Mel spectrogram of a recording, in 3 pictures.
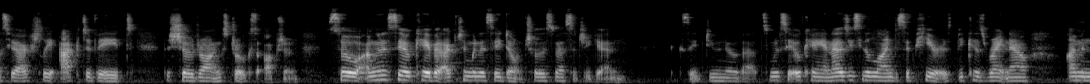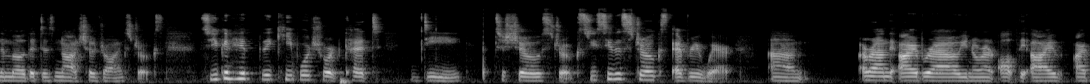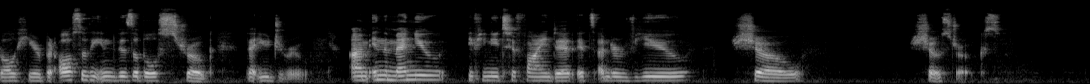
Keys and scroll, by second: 15.2 d.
